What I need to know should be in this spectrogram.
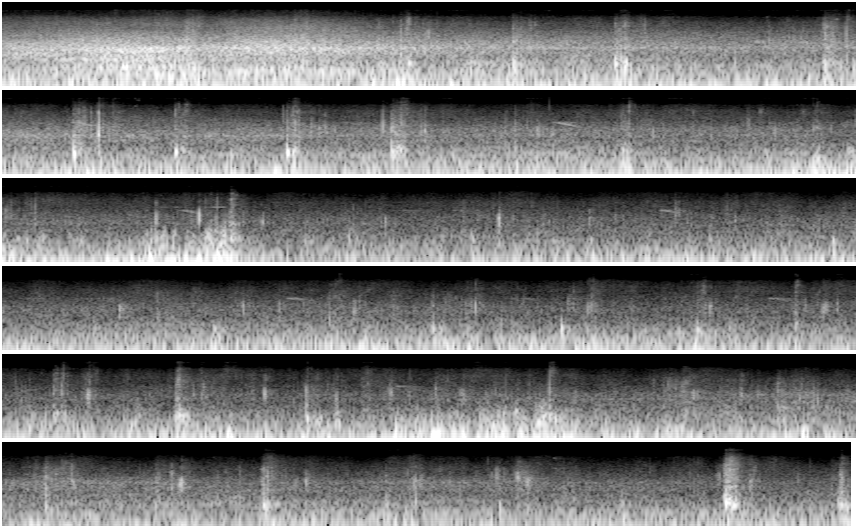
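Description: Footsteps crunch and scrape steadily on a snowy pavement.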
